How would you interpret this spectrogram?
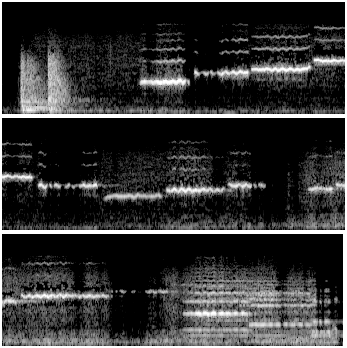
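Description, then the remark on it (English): A lone whistled melody, the signature theme of the Signal Oil radio program The Whistler, of long, held notes that step up and down in pitch, pausing between phrases, with a brief thump at the very start and no talking. “Your signal for the Signal Oil program, The Whistler, each Wednesday night at this same time, brought to you by the Signal Oil Company,”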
